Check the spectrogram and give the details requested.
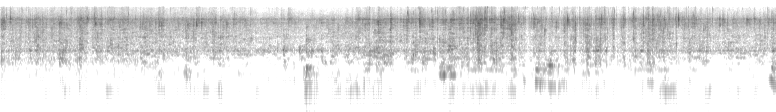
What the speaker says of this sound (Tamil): கருவேப்பிலை தாளிச்சுக்கிட்டு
